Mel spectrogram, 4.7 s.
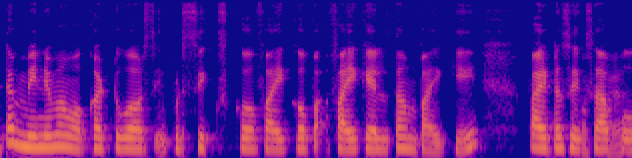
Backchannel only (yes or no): yes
